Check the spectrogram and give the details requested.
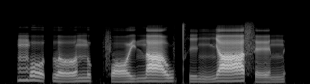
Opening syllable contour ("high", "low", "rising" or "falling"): falling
